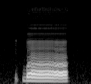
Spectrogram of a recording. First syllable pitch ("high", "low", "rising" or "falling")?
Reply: low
